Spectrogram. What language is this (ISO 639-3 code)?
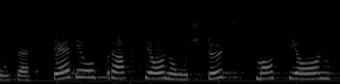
gsw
